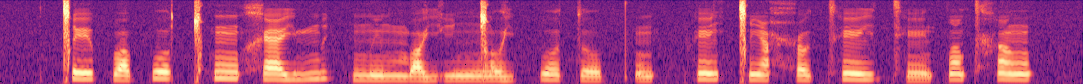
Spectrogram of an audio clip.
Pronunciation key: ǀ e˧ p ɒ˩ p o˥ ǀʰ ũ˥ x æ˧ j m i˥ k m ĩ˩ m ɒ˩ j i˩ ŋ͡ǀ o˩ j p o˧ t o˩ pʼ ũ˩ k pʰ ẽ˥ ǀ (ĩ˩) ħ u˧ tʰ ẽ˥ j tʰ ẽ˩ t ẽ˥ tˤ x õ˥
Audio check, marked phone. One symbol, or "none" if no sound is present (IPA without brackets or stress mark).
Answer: ĩ˧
